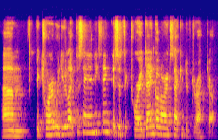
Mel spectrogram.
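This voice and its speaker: A woman hosting an event thanks the speaker with gushing praise, talking in a slow, halting way. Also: fairly low pitch, expressive, reverberant. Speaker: event host.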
